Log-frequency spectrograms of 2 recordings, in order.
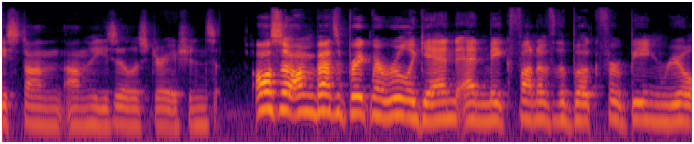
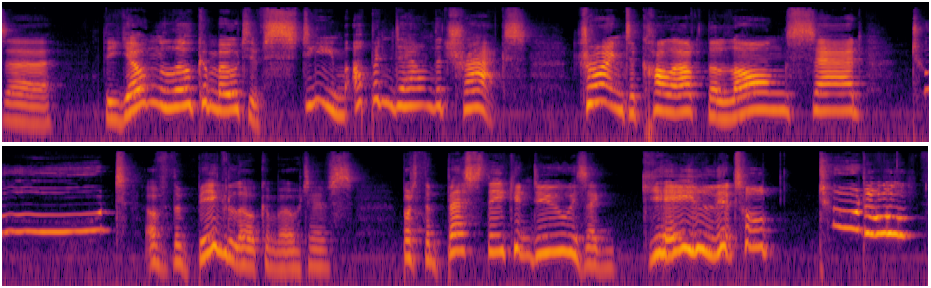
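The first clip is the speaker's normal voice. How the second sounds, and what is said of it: Put-on British accent. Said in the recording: “you have to read it in a British accent, like in the Thomas the Tank Engine TV show where all the trains are British”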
